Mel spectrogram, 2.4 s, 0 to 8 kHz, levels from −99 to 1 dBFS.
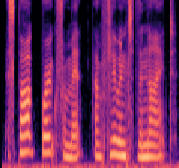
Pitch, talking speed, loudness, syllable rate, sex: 240 Hz, 250 wpm, -19 LUFS, 5.7 syllables/s, female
